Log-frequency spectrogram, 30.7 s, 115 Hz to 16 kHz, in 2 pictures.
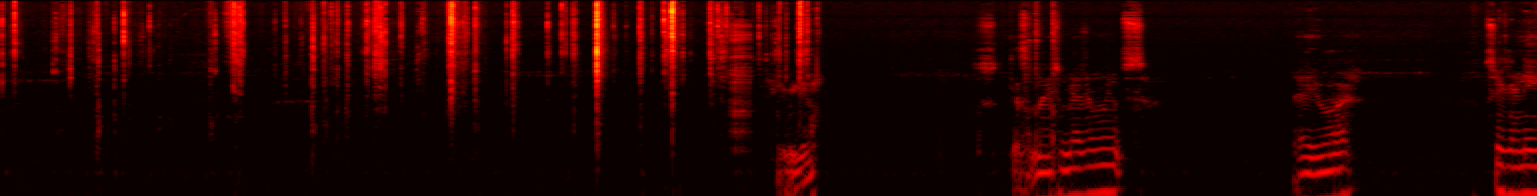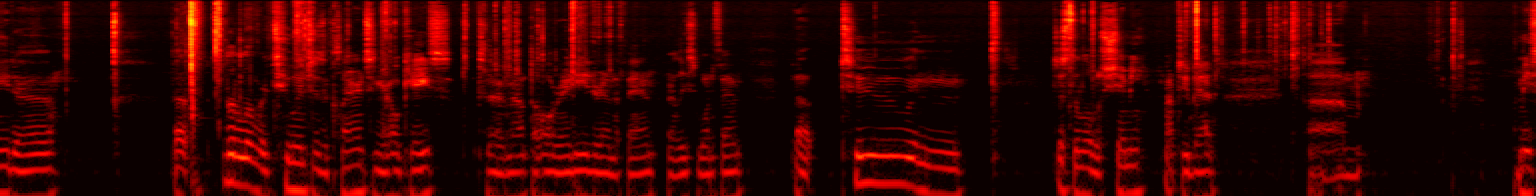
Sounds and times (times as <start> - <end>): Speech: 7.8 - 8.2, 9.8 - 11.6, 12.9 - 13.6, 14.8 - 16.0, 17.1 - 25.0, 25.9 - 27.6, 28.4 - 29.0, 30.5 - 30.7.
